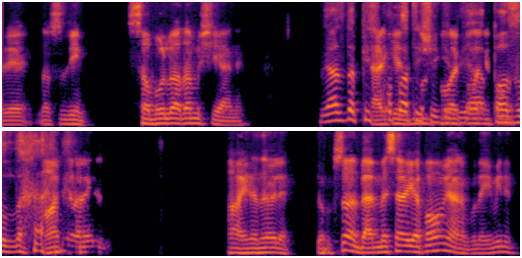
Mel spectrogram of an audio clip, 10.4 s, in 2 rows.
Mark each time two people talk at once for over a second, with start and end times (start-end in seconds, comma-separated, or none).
3.7-5.4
